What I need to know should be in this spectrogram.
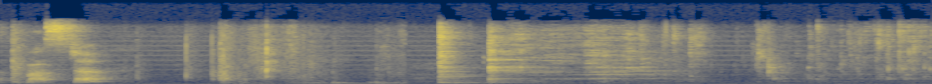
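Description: Pasta tumbles from a metal strainer into a pan of sauce.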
